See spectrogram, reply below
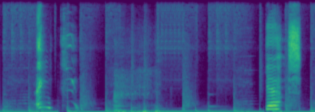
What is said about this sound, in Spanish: Eh, Déjenme estornudar.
